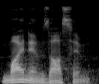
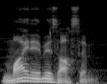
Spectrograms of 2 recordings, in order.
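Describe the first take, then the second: First: 'Is' is shortened and joined onto 'name'. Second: 'Is' is said as a separate full word.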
